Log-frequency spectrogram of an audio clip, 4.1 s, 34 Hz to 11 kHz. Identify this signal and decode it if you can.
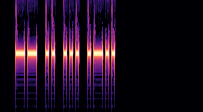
Morse code, heard as a keyed tone, about 20 wpm, 700 Hz. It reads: MISL
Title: Build A Word - 4 Letters At A Time - 10-Letter Words - 20wpm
